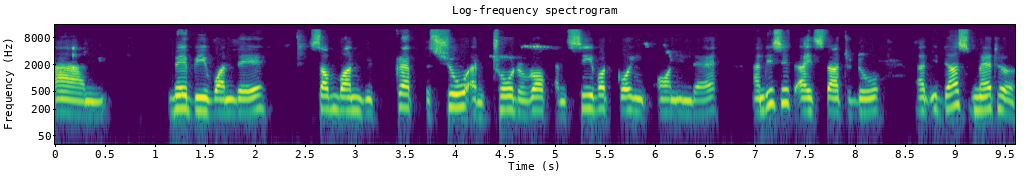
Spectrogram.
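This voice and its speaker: A woman with a Thai accent speaks at a medium pitch and a fairly slow pace. Her intonation is lively, and the sound is dry and close with no echo. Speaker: elephant conservationist. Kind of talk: interview. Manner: halting.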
